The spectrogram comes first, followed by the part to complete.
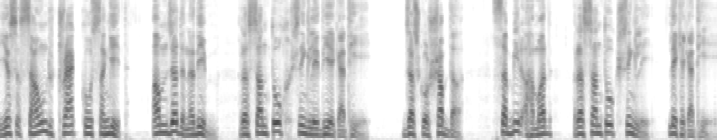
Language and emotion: Nepali, neutral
